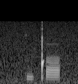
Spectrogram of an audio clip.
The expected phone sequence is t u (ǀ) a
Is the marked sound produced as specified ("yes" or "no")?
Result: no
